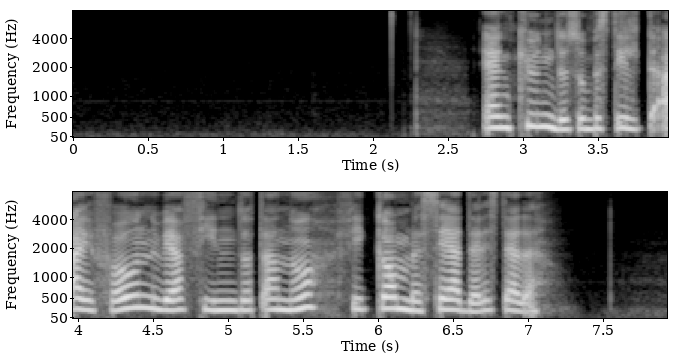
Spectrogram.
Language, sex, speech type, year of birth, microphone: Norwegian, female, read, 1986, Shure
